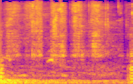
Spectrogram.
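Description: Rubber-backed sandpaper rubbed by hand in short, quick side-to-side strokes inside a Homelite Super XL chainsaw cylinder, a dry scratchy rasping. It is cleaning deposits off the cylinder wall around the exhaust port rather than removing metal.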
